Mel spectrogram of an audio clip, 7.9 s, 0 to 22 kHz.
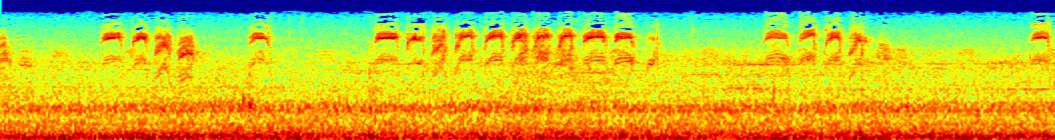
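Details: Black-capped chickadee with a fledgling in the San Juan Islands on 8 June 2024, giving high, thin, buzzy calls in quick clusters of three to six notes, pausing between bursts, over a steady low rumble of wind.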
